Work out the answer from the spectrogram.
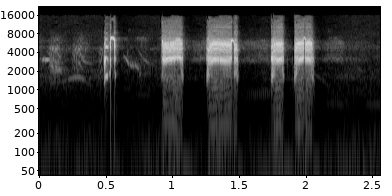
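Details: Black francolin from Sindh, Pakistan giving its harsh call: a brief clipped note, then two long scratchy rasping blasts and a quick closing pair, each loud and noisy, with faint soft chirps just before.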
